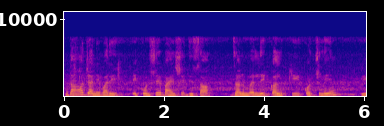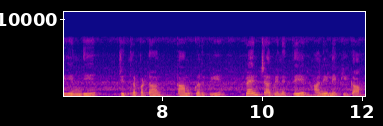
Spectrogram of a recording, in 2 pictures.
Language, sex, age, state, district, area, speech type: Goan Konkani, female, 45-60, Goa, Quepem, rural, read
